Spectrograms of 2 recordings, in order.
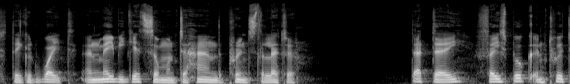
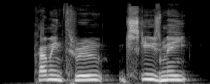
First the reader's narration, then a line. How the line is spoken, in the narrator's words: shouted David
